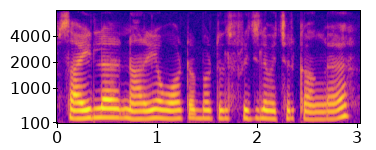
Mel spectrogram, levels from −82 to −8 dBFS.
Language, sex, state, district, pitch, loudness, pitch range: Tamil, female, Tamil Nadu, Nilgiris, 215 Hz, -16 LUFS, 210-220 Hz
